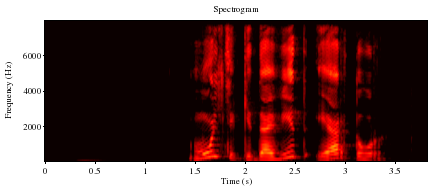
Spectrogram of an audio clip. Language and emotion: Russian, neutral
